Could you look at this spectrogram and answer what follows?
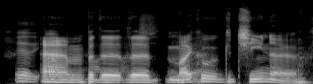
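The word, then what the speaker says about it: Giacchino: but the the michael gacchino so you say his name i've never known he says like chichino yeah i think i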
